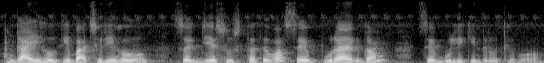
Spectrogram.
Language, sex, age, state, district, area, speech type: Odia, female, 30-45, Odisha, Bargarh, urban, spontaneous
